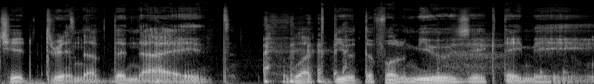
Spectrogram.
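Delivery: put-on vampire voice, low, slow. Told to do the voice lower and slower, saying the line: low, slow Bela vampire voice. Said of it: "do the voice lower and slower".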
